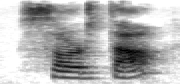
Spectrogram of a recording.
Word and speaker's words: sorta: Donc sort of, sorta, type of, typa. Donc vous remarquez qu'en fait, à chaque fois qu'il y a la préposition of, la contraction se fait en A.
